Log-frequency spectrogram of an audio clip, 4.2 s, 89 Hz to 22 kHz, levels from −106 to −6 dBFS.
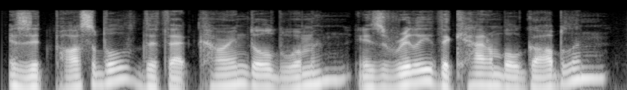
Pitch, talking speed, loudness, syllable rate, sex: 120 Hz, 185 wpm, -20 LUFS, 5.1 syllables/s, male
